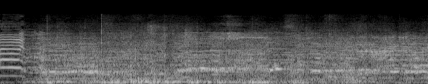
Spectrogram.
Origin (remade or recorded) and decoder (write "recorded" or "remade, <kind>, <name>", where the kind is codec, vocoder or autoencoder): remade, codec, SNAC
